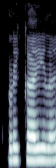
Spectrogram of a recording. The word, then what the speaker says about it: لكي لا: likai la tahzanu ala Lamnya eh, panjangkan dulu huruf lamnya. Likaila.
